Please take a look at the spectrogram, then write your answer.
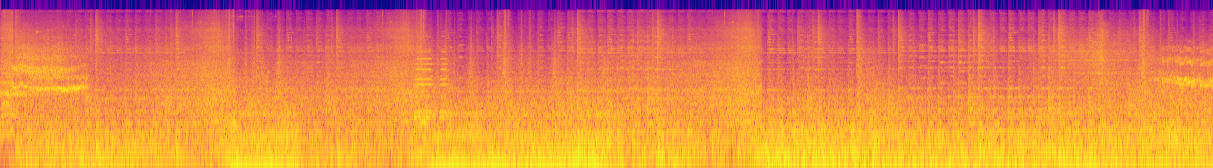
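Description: A car driven fast with tires skidding and squealing, sustained loud engine roar with repeated screeching bursts and a horn toot, no clear talk over it.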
